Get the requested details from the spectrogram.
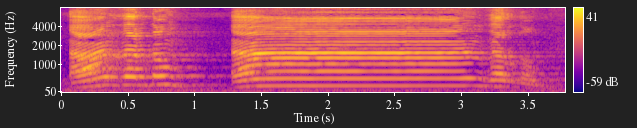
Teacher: یعنی دوسرے حمزے کو الف سے تبدیل کریں گے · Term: ابدال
